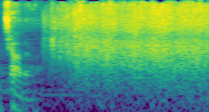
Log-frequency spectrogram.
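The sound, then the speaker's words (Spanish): A brief voice at the start gives way to a large audience applauding steadily, a dense, continuous wash of clapping that holds at an even, fairly loud level to the end, at the Nobel Peace Prize ceremony in Oslo City Hall as the daughter of laureate María Corina Machado receives the diploma and gold medal on her behalf. “Los aplausos han sido constantes en la ceremonia celebrada en el Ayuntamiento de Oslo, un acto al que María Corina Machado no ha podido asistir.”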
